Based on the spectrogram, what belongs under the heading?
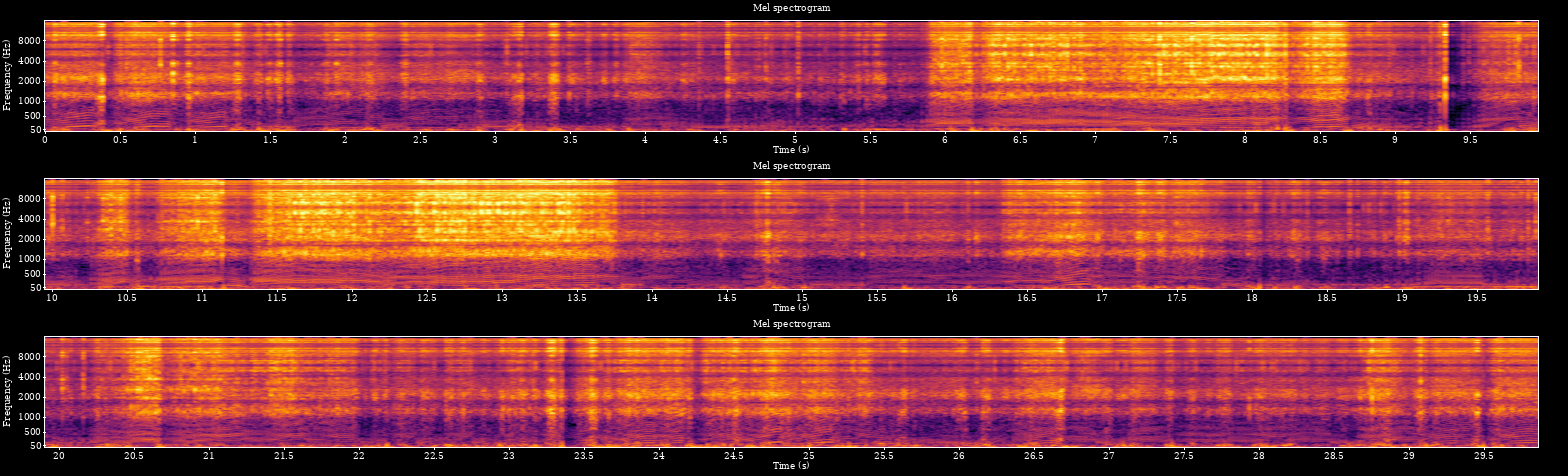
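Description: Dirt bike engine revving up and down through the gears, with sharp knocks from the bike going over bumps.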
